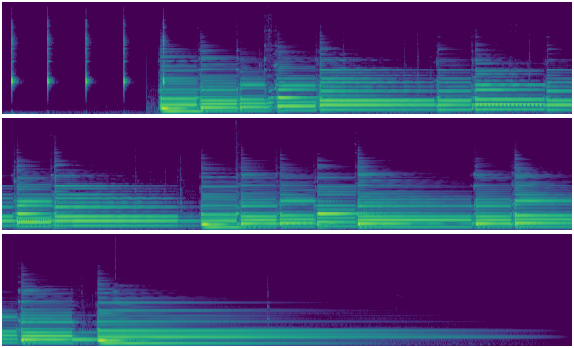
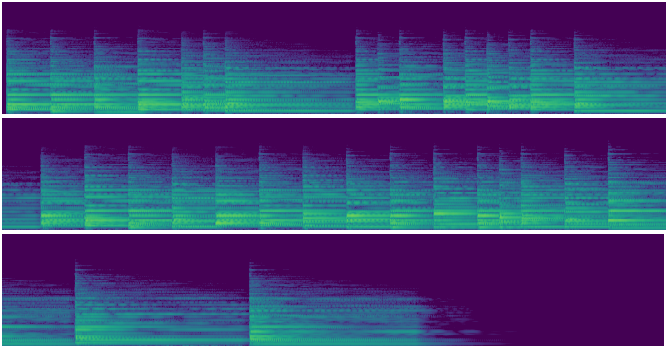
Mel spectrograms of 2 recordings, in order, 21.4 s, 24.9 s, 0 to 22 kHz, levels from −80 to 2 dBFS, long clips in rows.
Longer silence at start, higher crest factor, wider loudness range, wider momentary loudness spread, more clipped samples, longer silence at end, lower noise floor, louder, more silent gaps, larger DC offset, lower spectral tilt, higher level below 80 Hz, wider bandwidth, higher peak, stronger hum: about the same, 0.1 s vs 0.05 s; about the same, 20 dB vs 18 dB; about the same, 9 LU vs 8 LU; about the same, 13 LU vs 14 LU; neither; second, 1.95 s vs 3 s; second, -65 dBFS vs -89 dBFS; first, -20 LUFS vs -23 LUFS; neither; neither; about the same, -8.5 dB/octave vs -8 dB/octave; second, -62 dBFS vs -52 dBFS; first, 11 kHz vs 8 kHz; first, -2 dBFS vs -6 dBFS; neither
